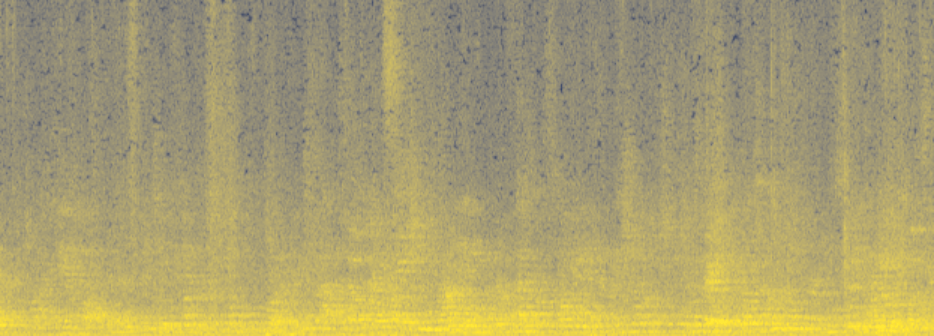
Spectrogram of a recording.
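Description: A man reads aloud calmly in a large echoing hall.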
